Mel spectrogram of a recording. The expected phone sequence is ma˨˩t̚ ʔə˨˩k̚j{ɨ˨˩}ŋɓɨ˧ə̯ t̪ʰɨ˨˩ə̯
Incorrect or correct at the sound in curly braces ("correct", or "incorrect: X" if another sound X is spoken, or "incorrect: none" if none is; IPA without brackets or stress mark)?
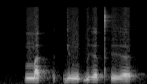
correct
